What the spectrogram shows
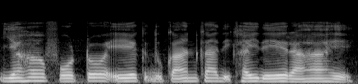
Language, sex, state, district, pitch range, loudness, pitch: Hindi, male, Uttar Pradesh, Lalitpur, 140-155 Hz, -14 LUFS, 145 Hz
